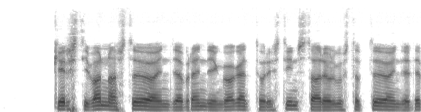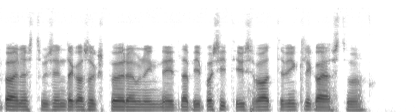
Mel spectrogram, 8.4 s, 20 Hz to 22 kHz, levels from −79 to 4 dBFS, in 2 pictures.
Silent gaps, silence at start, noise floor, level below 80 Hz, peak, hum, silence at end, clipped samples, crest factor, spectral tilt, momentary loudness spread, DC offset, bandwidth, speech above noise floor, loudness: none; 0.55 s; -70 dBFS; -56 dBFS; -4 dBFS; none; 0.55 s; under 0.1%; 18 dB; -6 dB/octave; 7 LU; under 0.1%; 15.5 kHz; 47 dB; -23 LUFS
